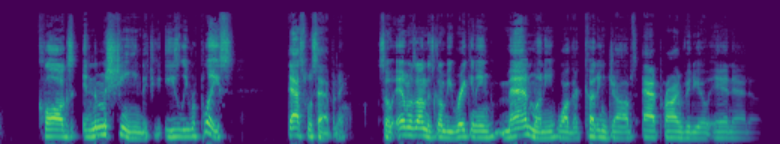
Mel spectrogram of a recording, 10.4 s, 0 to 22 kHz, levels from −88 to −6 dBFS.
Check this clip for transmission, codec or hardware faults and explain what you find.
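No faults found.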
